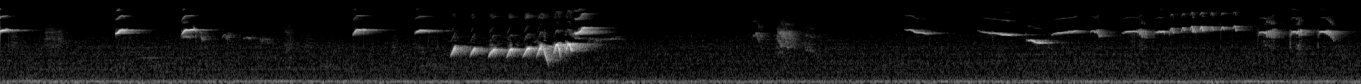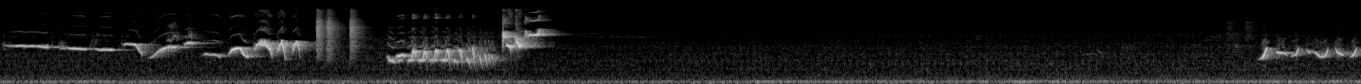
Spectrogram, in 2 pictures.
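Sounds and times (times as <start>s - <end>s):
white-rumped shama training song with rich whistles and buzzy bursts: 0.0s - 2.8s, 3.5s - 6.3s, 7.5s - 8.3s, 9.0s - 20.4s, 25.6s - 27.2s
low steady hum: 0.0s - 27.2s.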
